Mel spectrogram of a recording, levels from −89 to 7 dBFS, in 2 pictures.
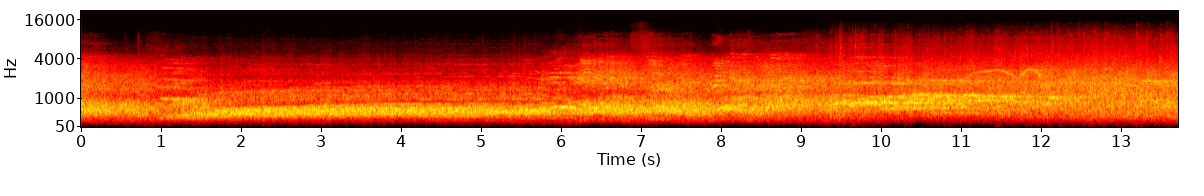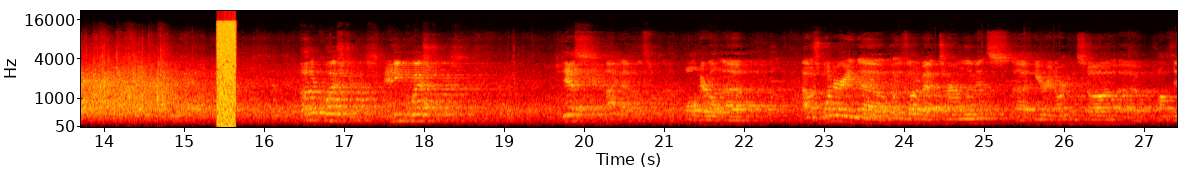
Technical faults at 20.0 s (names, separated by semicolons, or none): none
